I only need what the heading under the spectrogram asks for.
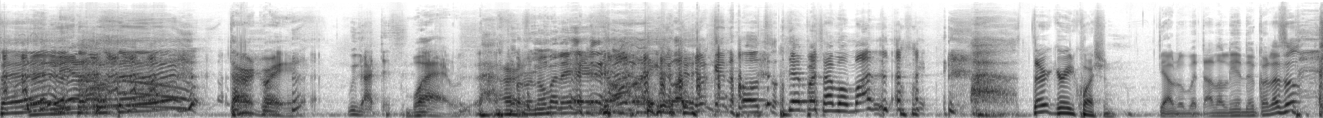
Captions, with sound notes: Third grade. We got this. Wow. Third grade question. (Speaking In Foreign Language)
